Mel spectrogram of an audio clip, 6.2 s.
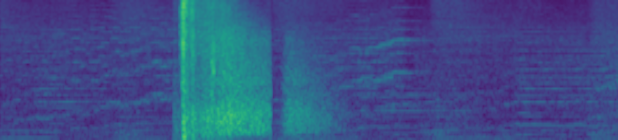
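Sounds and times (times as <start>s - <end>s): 
projectile weapons firing in combat: 1.8s - 3.5s.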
